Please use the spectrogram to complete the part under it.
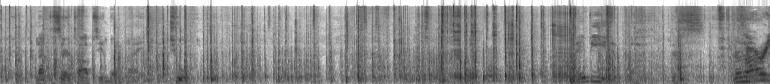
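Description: Plastic packaging crinkles and rustles close by as it is handled.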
